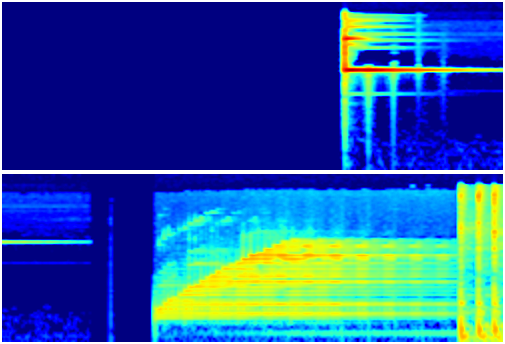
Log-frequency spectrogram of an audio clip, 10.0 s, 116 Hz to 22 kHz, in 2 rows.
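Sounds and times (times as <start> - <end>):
high bell-like ding: 3.4 - 5.8.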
